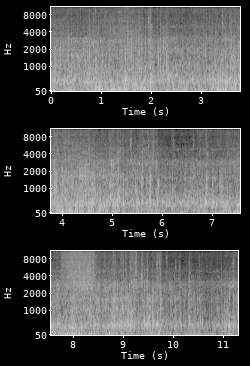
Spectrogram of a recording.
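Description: Wind rumbling over the microphone of a handlebar-mounted camera on a mountain bike descending a wet dirt trail, with scattered clicks and rattles from the bike over the bumps. A brief hiss about eight seconds in.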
